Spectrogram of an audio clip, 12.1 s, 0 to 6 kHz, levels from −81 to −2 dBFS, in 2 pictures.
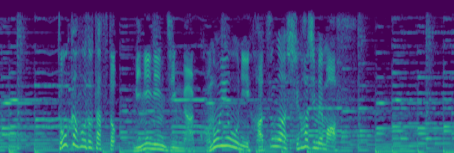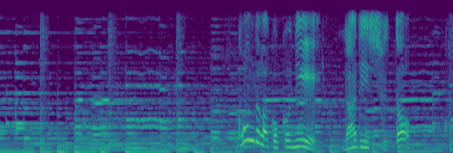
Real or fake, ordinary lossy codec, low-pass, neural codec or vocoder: real; none; 5.4 kHz; none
